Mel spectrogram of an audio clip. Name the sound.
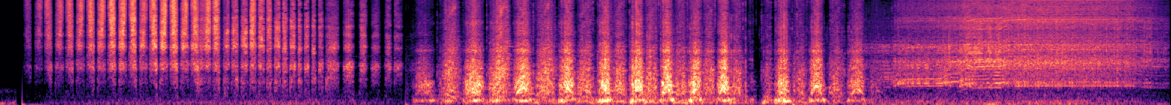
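sawing wood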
